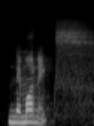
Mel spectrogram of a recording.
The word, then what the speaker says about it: mnemonics: Mnemonics. The M is silent. It's called mnemonics.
